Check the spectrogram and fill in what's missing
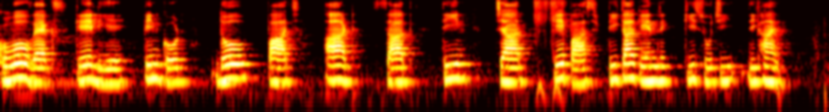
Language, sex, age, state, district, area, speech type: Hindi, male, 18-30, Madhya Pradesh, Bhopal, urban, read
